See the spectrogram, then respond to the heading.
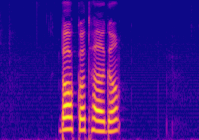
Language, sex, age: Swedish, female, 29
